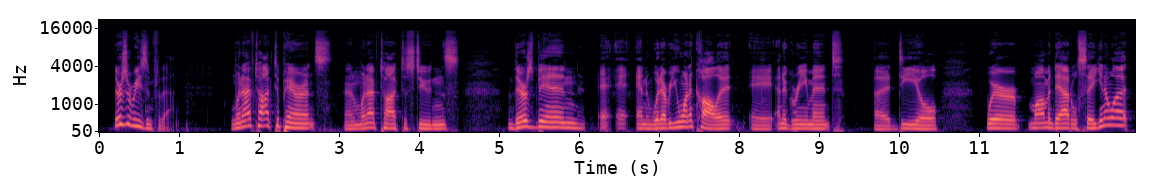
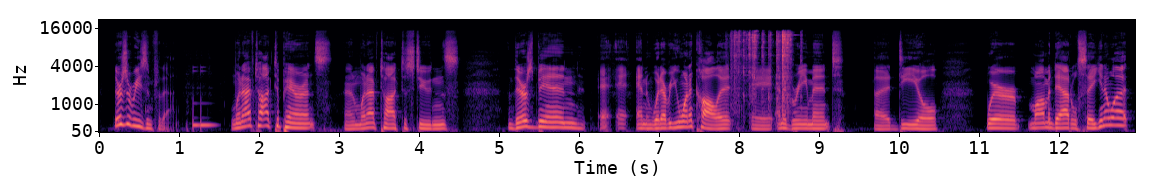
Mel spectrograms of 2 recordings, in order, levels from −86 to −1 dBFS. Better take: first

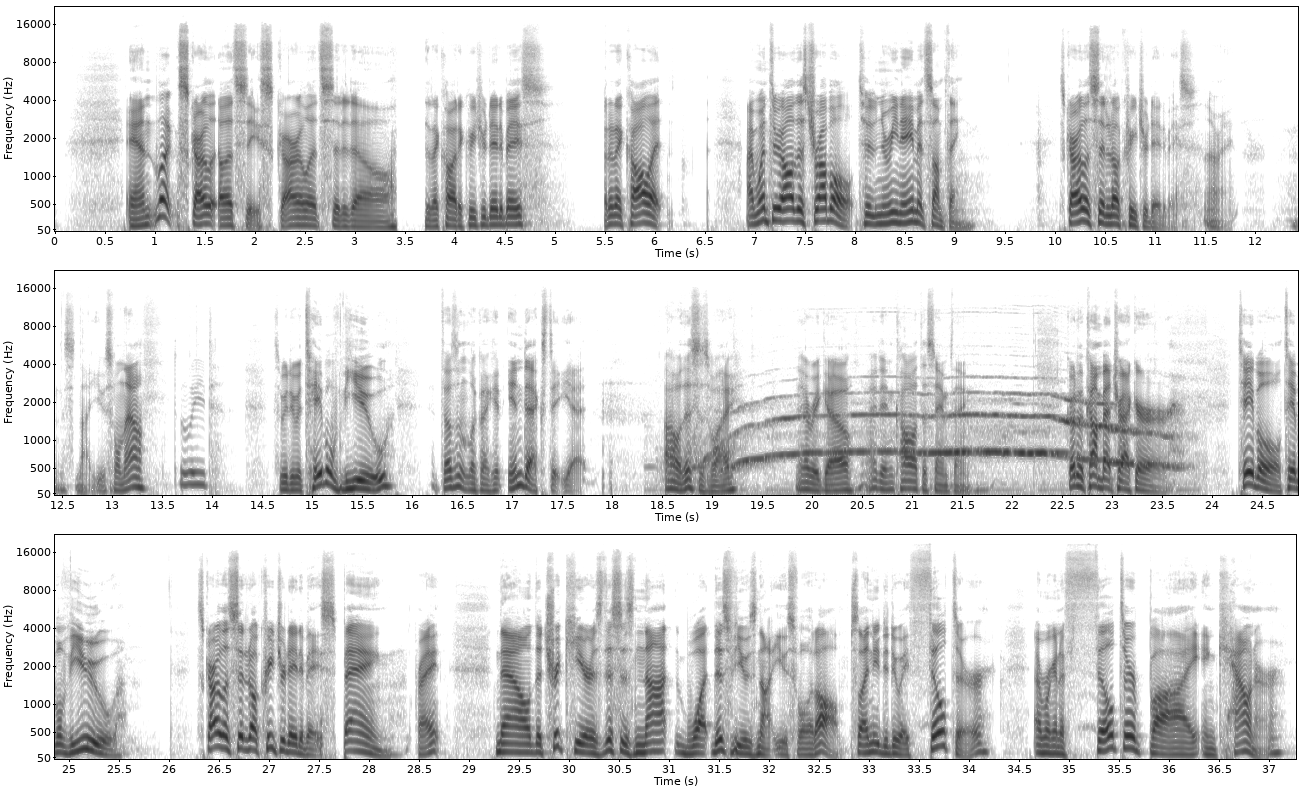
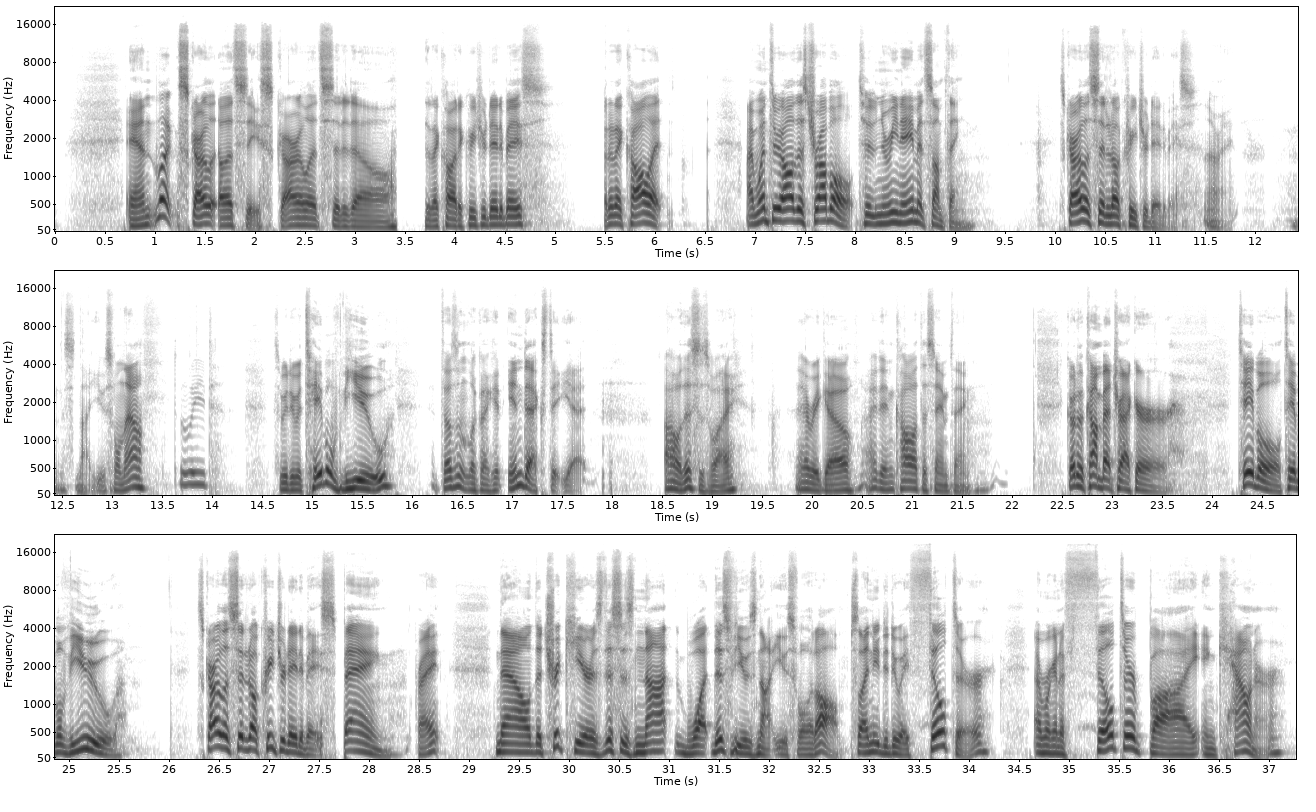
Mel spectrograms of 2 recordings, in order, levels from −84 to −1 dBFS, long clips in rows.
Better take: second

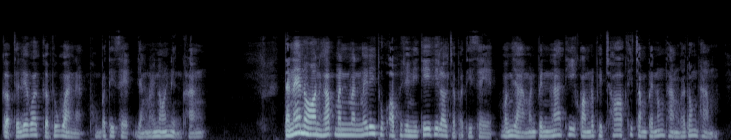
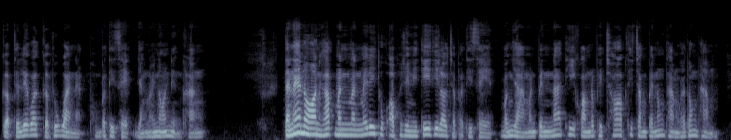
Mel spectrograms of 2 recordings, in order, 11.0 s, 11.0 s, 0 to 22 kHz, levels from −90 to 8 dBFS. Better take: second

